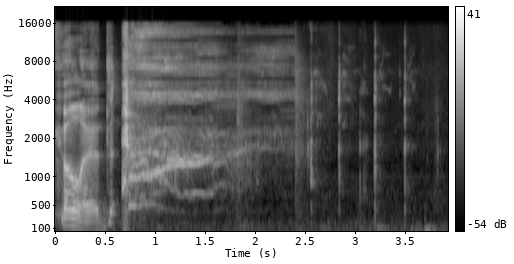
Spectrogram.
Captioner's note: laughing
